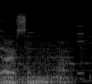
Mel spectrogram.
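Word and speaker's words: Arsène: It's pronounced arson.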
